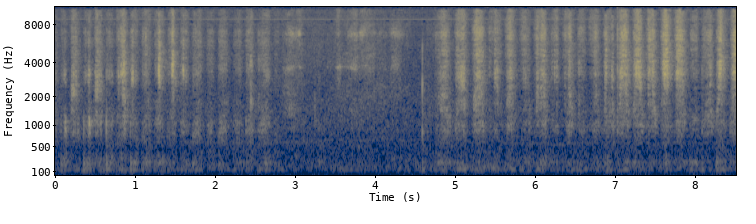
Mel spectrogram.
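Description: A wooden stylus scratches the black coating near the bottom of a scratch-art book page, then fingers rub loose shavings across the coated paper. Quick, uneven, bright raspy scratches dominate, easing into a softer, duller rubbing stretch in the middle before the brisk scratching resumes.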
